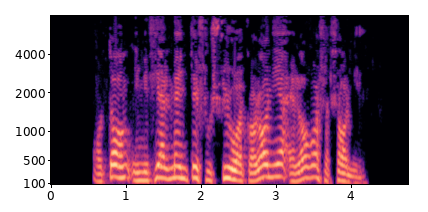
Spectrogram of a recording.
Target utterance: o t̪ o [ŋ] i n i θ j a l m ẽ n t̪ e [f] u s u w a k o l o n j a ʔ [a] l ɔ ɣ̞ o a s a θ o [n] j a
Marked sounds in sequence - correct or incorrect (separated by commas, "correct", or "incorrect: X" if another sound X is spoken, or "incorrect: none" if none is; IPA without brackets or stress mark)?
correct, correct, incorrect: e, correct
